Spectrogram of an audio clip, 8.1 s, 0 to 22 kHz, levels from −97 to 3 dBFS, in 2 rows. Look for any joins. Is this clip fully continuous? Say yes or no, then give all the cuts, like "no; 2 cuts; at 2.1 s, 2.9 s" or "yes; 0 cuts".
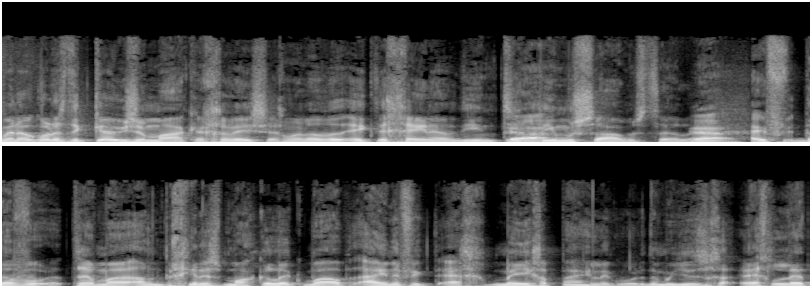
no; 1 cut; at 3.8 s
